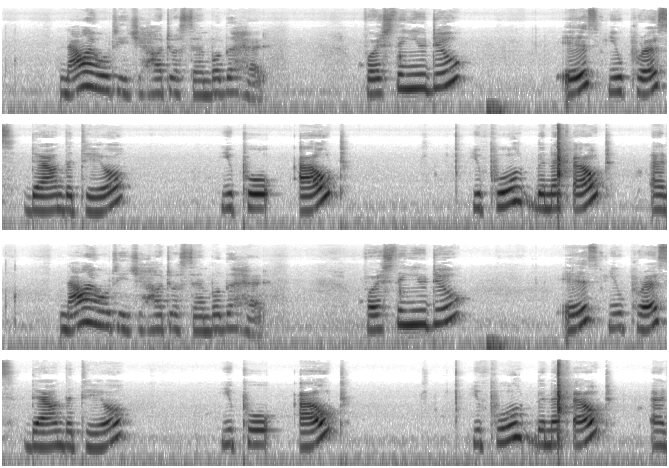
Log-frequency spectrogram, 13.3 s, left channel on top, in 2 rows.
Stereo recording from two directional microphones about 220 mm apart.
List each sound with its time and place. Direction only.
0.7 s a woman's voice: 20° left (ahead or behind)
3.6 s a woman's voice: 20° left (ahead or behind)
5.6 s a woman's voice: 20° left (ahead or behind)
8.8 s speech: 20° left (ahead or behind)
11.3 s a woman's voice: 20° left (ahead or behind)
